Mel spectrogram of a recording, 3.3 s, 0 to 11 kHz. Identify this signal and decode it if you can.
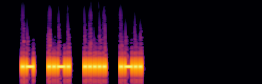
Morse code, heard as a keyed tone, about 39 wpm, spaced as for 28 wpm, 690 Hz. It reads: AF5L
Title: USA Call Signs - 4 Characters - 2x Character Spacing - 40wpm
